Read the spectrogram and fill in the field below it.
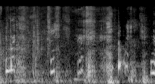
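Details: Chow Chow dog indoors giving short, high whimpering whines, four brief tonal squeaks spread over a second and a half, with a soft rustling background.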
